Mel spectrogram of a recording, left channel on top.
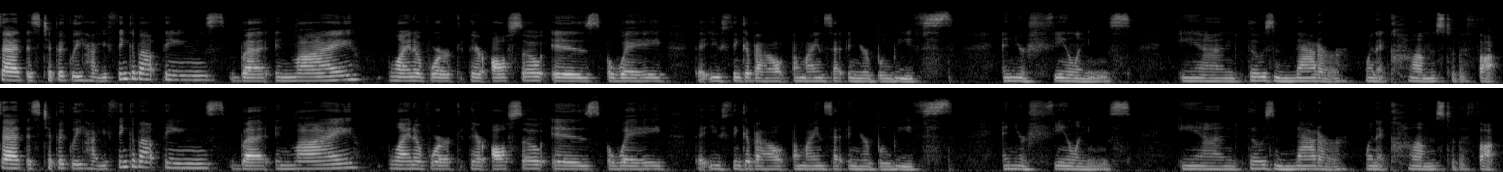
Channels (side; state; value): both; normal; correlation 0.45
